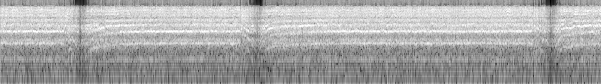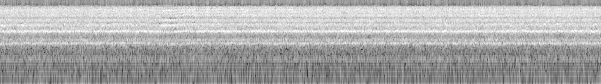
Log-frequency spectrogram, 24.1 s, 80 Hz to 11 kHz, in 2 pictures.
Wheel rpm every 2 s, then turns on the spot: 200, 210, 180, 220, 230, 170, 230, 230, 230, 230, 230, 230.
none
